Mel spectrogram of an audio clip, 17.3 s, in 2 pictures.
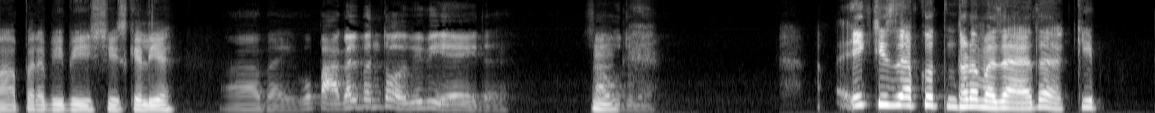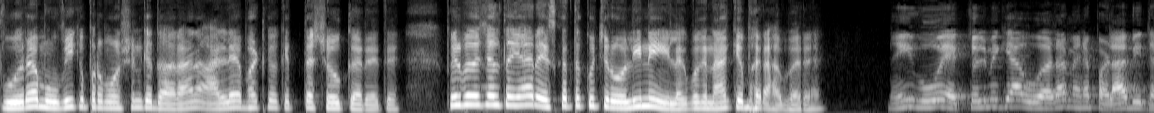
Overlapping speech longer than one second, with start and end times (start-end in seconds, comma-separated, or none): none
